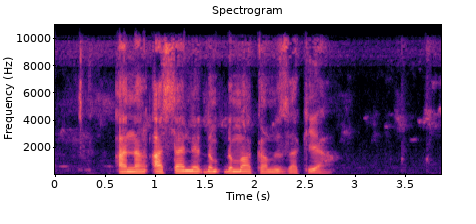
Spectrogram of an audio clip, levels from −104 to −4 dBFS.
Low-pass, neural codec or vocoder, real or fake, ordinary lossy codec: 9.9 kHz; none; real; Opus, 32 kbps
